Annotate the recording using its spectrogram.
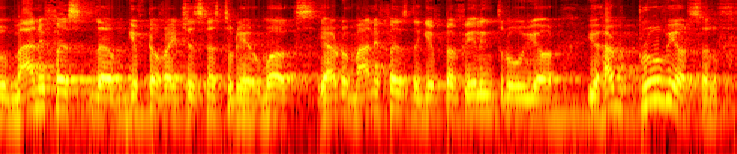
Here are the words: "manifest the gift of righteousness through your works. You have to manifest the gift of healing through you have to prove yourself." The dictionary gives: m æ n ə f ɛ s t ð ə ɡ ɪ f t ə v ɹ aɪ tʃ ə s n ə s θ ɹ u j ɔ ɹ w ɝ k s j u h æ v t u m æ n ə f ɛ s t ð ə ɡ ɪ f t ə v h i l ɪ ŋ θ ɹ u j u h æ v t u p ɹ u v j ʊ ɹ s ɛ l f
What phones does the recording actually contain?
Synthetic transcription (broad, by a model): m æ n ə f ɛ s t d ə ɡ ɪ f t ə v ɹ aɪ tʃ ə s n ə s t ɹ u j ɔ ɹ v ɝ k s j u h æ v t u m æ n ə f ɛ s t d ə ɡ ɪ f t ə v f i l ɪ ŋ t ɹ u j u h æ v t u p ɹ u v j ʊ ɹ s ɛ l f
